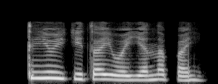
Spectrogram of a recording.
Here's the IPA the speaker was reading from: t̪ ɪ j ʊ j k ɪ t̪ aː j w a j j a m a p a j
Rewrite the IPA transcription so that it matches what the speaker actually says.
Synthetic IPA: t̪ ɪ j ʊ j k ɪ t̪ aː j w a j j a n a p a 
